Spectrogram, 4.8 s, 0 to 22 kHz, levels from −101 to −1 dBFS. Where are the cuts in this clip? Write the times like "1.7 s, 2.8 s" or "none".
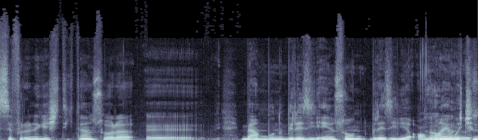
none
